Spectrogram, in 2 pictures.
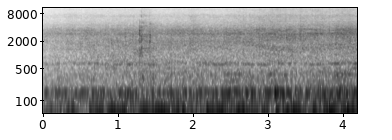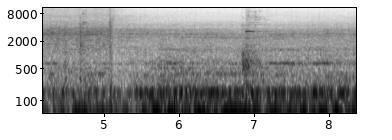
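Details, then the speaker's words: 1974 Jeep CJ-5 with 232 engine, timing set about 20 degrees at idle: steady idle with uneven, lumpy beat and occasional stumbles; should run smoother, has a stumble at low speed, cause not yet found; number one plug to be checked. "that should run a little smoother than that that's actually got a little bit of a scalp at low speed so I gotta look for that"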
